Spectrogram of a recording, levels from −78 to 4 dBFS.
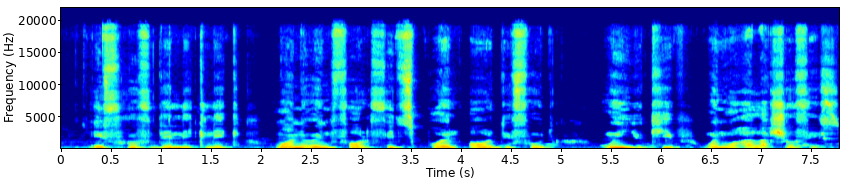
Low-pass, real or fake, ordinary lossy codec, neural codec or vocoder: none; real; none; none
